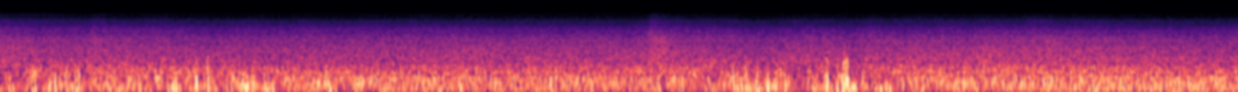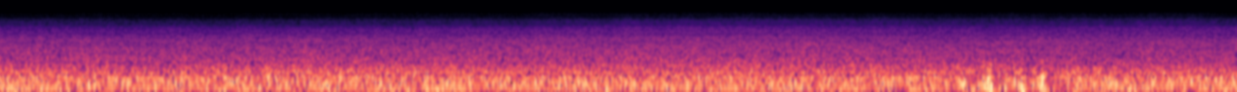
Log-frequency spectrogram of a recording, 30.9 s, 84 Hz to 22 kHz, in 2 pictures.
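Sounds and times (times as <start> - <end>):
wind on microphone: 0.0 - 4.3, 6.6 - 13.9, 27.0 - 30.9
waves breaking: 0.0 - 30.9.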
